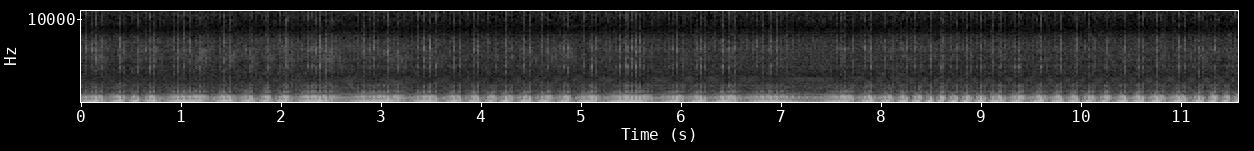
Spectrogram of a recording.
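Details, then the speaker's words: 1972 Remington two-stroke chainsaw after the idle screw was adjusted; a smooth, even burble at steady low revs with no hunting or stalling. It is idling cleanly. "yeah I think I'm happy where she's at she's sounds like she's pretty idled which is pretty well good so I think it's addled pretty well"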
